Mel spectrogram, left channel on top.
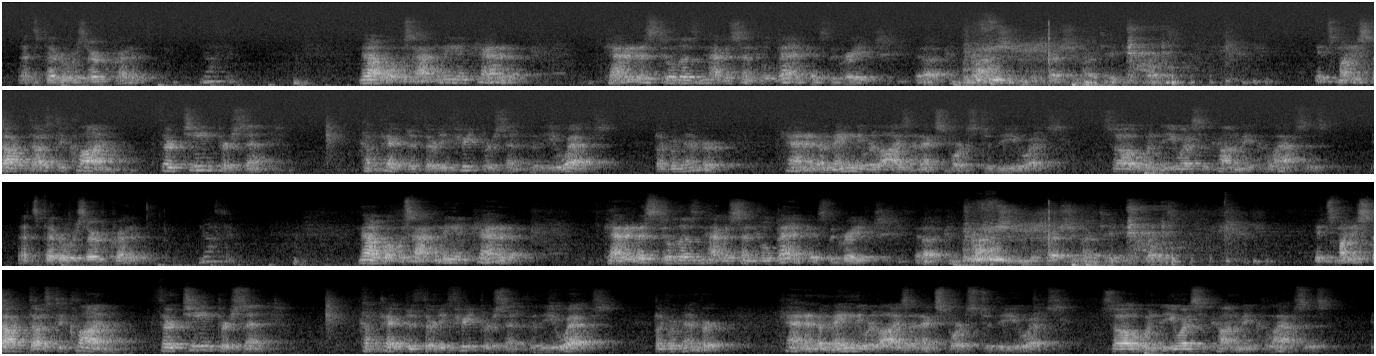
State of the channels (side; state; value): left; noise; hiss, 13 dB below the sound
